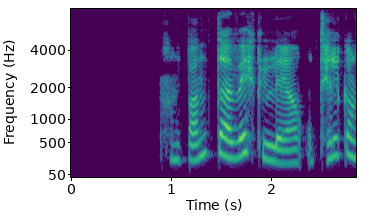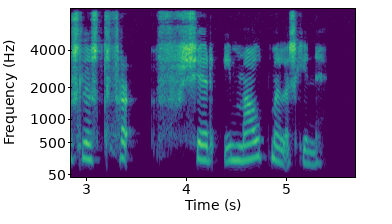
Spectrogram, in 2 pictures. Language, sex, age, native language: Icelandic, male, 11, Icelandic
